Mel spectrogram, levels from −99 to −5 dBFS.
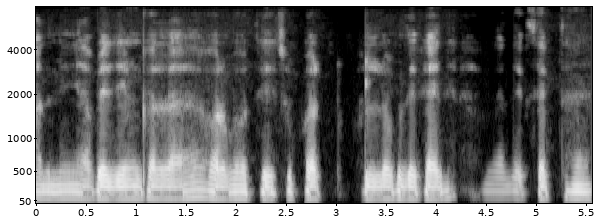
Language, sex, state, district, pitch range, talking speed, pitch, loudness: Hindi, male, Bihar, Araria, 90-100 Hz, 195 wpm, 95 Hz, -18 LUFS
